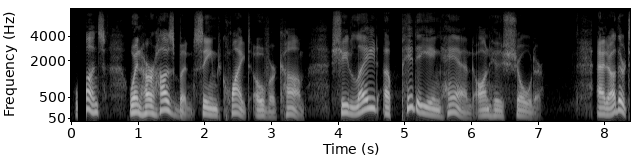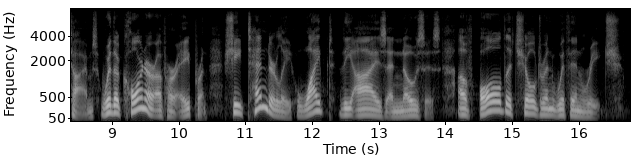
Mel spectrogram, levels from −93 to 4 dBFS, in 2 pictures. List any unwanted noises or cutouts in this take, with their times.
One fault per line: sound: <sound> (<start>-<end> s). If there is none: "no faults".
sound: dropout (0.1-0.2 s)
